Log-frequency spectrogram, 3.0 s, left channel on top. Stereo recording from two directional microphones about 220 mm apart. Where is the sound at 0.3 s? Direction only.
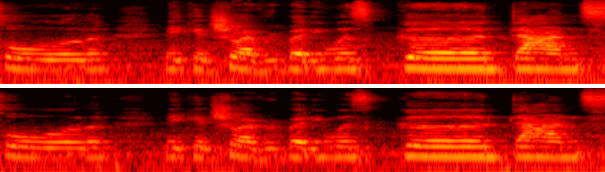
Centre (ahead or behind).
